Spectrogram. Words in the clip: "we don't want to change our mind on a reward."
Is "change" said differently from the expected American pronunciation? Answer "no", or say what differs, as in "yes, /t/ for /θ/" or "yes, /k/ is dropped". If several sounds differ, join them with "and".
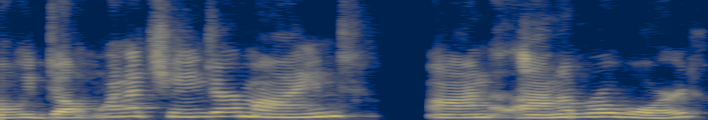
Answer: no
